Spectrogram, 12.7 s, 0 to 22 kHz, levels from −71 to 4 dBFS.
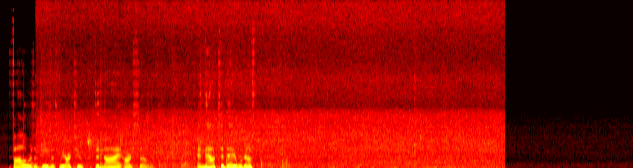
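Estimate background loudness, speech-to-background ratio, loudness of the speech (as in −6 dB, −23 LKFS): −29.0 LKFS, 11.0 dB, −18.0 LKFS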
